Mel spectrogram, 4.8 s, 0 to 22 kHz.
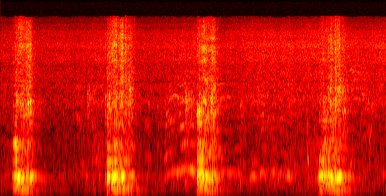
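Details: Lion at Memphis Zoo, its voice ringing through the zoo: four short, deep, grunting roars, each about a third of a second long, spaced roughly every 1.2 seconds.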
